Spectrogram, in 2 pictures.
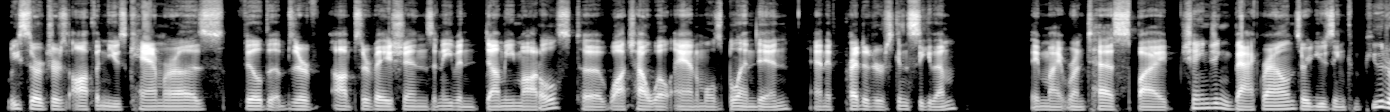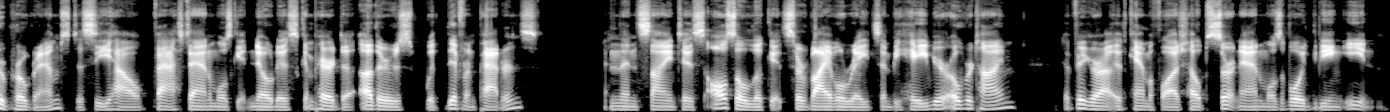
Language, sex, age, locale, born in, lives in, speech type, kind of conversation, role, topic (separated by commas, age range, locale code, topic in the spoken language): English, male, 35-39, en-US, United States, United States, read, expert-assistant, expert, Why do some animals have camouflage?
